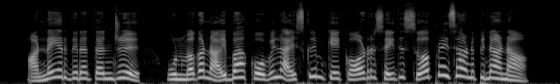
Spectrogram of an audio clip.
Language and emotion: Tamil, surprised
